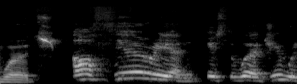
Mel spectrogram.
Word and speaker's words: Arthurian: I I do have a problem using words pronouncing words Arthurian is the word you were looking for aruan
